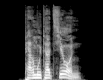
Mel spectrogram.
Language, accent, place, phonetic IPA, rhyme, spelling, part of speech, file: German, Germany, Berlin, [pɛʁmutaˈt͡si̯oːn], -oːn, Permutation, noun, De-Permutation.ogg
- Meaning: permutation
